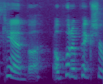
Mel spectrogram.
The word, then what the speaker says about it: Canva: I think that's how you pronounce it, Canva. It's Canva.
